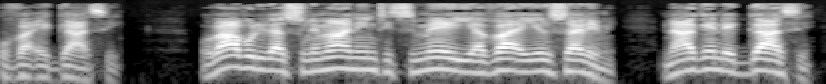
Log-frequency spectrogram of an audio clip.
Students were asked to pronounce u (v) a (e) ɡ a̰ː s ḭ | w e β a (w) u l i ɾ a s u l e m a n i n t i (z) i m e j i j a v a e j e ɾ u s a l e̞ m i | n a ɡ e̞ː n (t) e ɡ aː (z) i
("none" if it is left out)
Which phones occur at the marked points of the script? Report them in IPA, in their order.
v, e, β, s, d, s

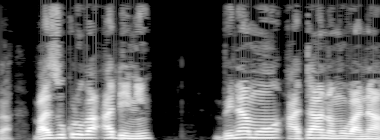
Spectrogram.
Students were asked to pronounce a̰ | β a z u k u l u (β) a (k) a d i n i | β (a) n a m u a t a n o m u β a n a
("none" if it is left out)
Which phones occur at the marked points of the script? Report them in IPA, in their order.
β, ʔ, i

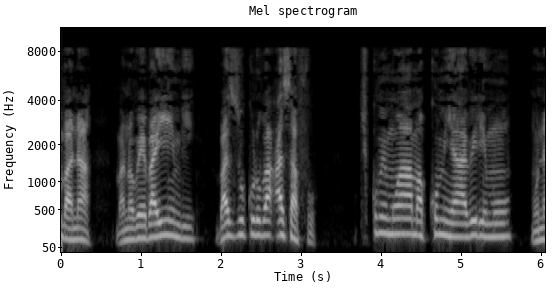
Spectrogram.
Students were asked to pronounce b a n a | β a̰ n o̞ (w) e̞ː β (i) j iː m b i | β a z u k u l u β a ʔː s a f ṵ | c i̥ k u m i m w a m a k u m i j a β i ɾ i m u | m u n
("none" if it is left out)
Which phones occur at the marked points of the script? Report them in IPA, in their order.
β, a

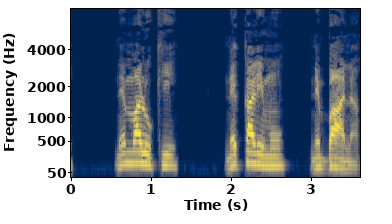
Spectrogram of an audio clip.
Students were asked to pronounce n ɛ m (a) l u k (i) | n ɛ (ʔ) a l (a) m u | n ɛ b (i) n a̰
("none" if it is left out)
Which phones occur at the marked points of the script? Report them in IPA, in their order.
a, i, k, i, a

